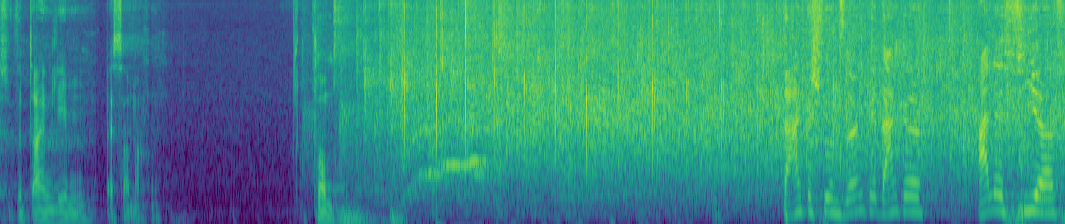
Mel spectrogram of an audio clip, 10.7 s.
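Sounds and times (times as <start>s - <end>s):
speech: 0.1s - 1.7s, 3.2s - 3.8s, 7.8s - 10.6s
audience applause: 3.1s - 10.6s.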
